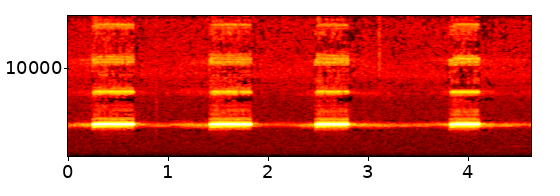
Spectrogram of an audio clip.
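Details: Night cricket chorus with four sharp, ringing high-pitched chirp bursts, each lasting under half a second and spaced about a second apart, above a faint constant background trill.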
